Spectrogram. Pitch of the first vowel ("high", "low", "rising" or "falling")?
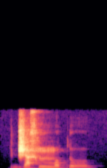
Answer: high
